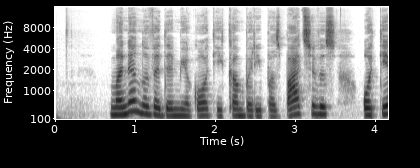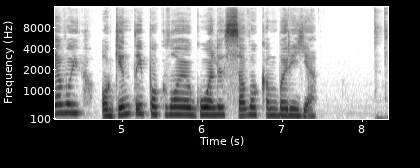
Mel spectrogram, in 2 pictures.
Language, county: Lithuanian, Vilnius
